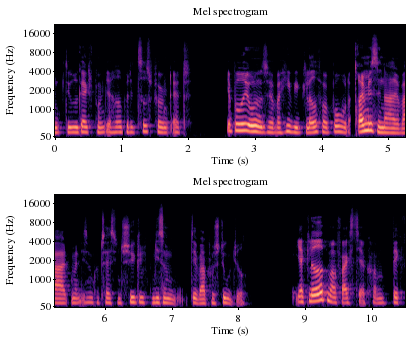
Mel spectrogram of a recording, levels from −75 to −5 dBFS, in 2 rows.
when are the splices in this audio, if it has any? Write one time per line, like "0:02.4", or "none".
0:04.4
0:06.7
